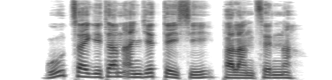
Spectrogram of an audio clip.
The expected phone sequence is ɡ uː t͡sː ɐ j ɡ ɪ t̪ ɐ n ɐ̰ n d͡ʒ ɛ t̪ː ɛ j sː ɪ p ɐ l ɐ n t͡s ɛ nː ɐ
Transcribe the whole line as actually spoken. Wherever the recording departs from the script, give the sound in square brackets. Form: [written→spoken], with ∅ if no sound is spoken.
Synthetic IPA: ɡ uː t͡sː ɐ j ɡ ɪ t̪ ɐ n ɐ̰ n d͡ʒ ɛ t̪ː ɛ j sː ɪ p ɐ l ɐ n t͡s ɛ nː ɐ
